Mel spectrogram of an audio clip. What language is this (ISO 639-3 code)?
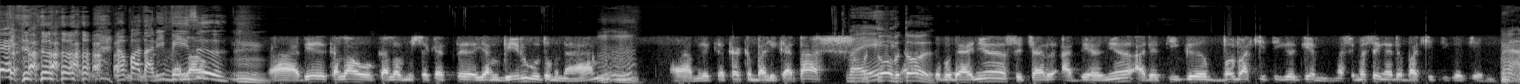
msa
